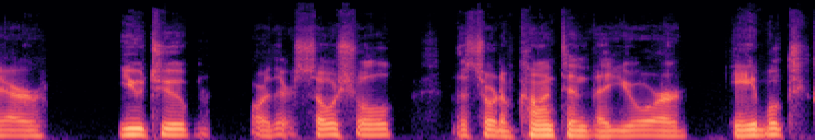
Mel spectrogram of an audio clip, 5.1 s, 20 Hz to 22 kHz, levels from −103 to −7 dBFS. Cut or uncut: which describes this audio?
cut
